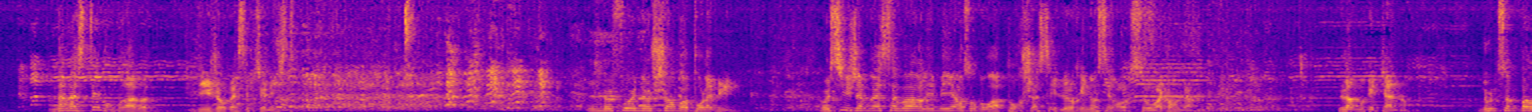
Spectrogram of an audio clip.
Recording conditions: live audience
